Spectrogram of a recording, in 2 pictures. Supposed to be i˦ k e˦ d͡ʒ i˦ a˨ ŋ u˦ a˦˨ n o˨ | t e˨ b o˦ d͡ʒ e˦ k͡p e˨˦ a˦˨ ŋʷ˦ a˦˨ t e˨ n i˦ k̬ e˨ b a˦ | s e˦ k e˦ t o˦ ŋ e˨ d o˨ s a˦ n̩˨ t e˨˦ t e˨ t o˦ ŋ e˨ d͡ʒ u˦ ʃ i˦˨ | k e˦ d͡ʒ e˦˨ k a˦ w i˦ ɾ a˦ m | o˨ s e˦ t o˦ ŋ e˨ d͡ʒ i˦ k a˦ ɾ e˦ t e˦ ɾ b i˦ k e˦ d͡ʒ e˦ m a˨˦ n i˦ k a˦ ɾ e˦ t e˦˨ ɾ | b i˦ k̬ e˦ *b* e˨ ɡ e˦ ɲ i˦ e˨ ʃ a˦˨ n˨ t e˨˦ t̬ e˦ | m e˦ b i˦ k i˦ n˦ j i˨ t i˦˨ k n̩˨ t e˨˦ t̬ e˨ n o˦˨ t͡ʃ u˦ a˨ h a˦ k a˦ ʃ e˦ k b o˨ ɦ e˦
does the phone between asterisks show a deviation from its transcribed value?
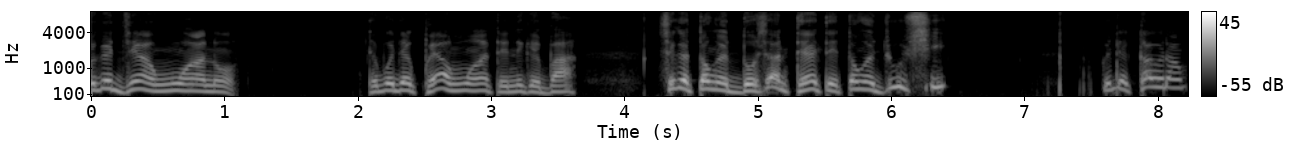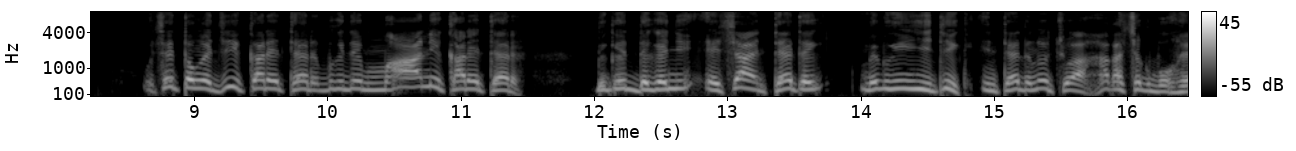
yes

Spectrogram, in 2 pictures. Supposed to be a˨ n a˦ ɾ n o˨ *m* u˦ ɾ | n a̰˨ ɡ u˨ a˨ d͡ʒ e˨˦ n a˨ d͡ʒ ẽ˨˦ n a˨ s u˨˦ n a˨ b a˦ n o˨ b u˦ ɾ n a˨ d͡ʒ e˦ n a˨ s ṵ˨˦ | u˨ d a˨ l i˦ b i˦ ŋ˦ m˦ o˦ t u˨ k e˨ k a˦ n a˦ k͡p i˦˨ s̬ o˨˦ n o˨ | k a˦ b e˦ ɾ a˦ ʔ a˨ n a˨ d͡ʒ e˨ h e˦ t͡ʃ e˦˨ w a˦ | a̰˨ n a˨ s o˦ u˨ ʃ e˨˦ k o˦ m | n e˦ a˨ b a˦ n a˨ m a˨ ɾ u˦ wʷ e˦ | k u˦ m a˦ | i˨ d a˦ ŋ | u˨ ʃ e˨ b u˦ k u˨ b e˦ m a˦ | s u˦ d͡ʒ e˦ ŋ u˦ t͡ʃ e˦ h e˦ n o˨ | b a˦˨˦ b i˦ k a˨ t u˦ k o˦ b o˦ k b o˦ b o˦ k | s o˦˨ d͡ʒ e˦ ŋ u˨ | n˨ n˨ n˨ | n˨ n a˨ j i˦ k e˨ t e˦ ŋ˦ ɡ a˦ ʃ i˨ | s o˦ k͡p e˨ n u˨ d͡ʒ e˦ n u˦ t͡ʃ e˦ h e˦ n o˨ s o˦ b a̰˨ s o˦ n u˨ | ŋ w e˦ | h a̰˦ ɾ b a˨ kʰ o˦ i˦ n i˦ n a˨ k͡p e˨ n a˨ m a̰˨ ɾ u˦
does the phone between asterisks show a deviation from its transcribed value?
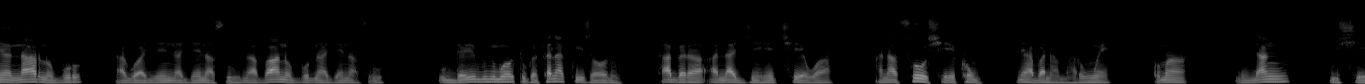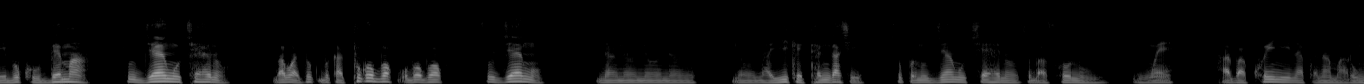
yes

